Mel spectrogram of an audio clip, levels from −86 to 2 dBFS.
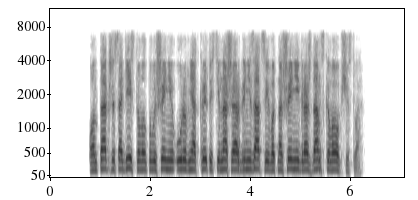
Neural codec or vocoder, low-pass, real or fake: none; 7.2 kHz; real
